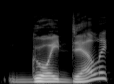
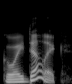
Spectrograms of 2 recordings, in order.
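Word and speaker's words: Goidelic: Number two of relating to or constituting the godelic speech of the Kelts in Ireland, the aisle of man, and the Scottish Highlands.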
